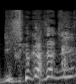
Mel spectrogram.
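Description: It is said with strong, accusing emotion.

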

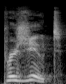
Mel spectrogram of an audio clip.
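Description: It is said in a New Jersey style pronunciation. "you go to Jersey and it's just"

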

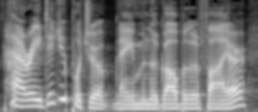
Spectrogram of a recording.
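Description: It is said in a calm, quiet manner.

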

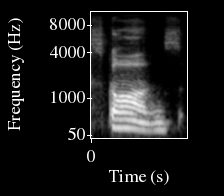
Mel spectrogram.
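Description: The word is said the British way. "I feel like Brits say more like scones"

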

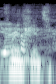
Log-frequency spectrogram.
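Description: The name is said with an English accent.

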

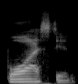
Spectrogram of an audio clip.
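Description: The first vowel sounds like 'aw'. The speaker calls it right. "it's B-A-W, like Boston"

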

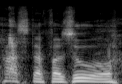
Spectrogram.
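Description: The name is clipped in New Jersey slang style.

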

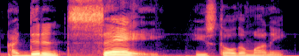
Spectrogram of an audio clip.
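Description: The word 'say' is stressed. The speaker only suggested it. "So the stress is on say"

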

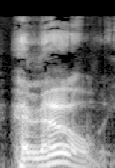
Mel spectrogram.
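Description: It is said in a put-on old man's voice.

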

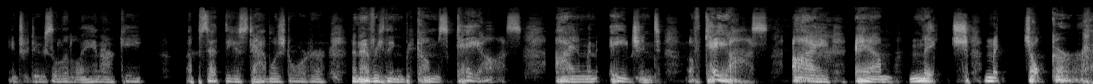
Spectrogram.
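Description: It is said in a Joker-style impression voice.

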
